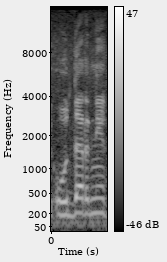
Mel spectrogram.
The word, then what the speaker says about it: Udarniy: Uh, by the way, udi correct stress on the second syllable.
